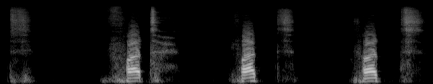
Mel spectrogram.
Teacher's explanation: تا کے اندر صفت شدت اور ہمس دونوں ہوتی ہیں ، تو پہلے شدت جب کریں گے تو آواز بند ہو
